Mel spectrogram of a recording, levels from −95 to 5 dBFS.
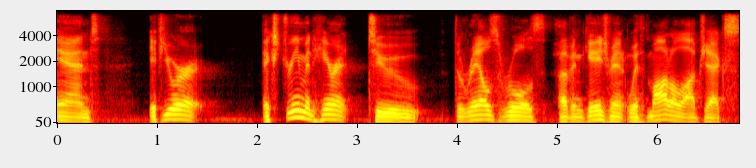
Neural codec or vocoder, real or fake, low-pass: none; real; 7.2 kHz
